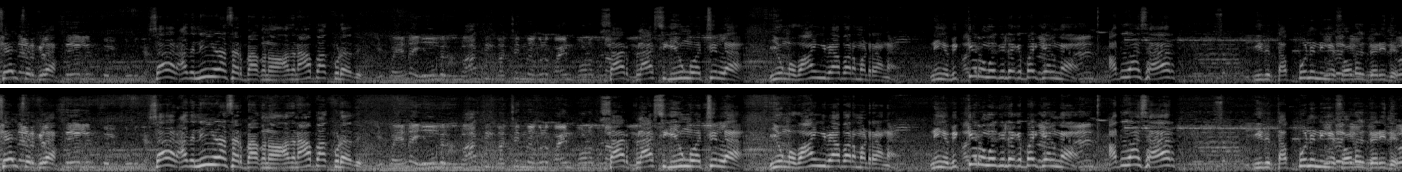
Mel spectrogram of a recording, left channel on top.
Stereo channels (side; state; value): left; quieter; 9.9 dB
